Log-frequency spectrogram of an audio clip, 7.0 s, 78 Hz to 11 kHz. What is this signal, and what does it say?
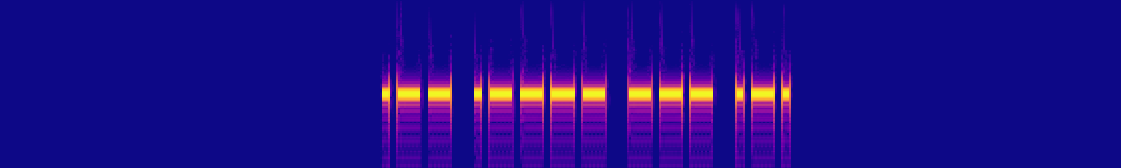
Morse code, heard as a keyed tone, about 25 wpm, 700 Hz. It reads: W1OR
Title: USA Call Signs - 4 Characters - Repeated 3x - 25wpm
